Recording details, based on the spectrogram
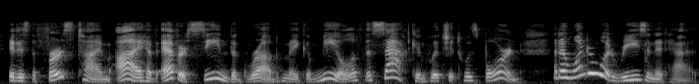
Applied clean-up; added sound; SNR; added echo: none; none; none; none.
